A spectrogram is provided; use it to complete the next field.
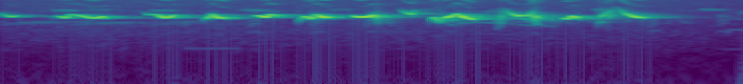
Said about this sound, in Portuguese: Ah, esse canto vai trazer saudade para muita gente. Você já ouviu alguma vez? É o canto do azulão, uma ave simbólica que chama atenção pela cor e pela beleza da voz.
